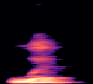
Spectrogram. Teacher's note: huruf wau yang merupakan huruf yang keluar dari asyafatain ya bibir dimonyongkan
